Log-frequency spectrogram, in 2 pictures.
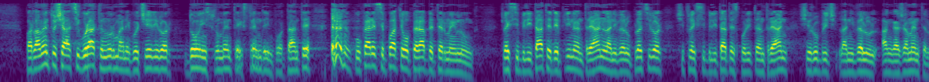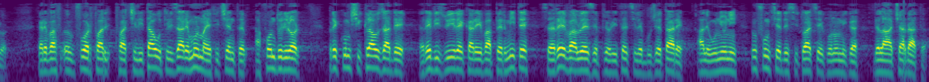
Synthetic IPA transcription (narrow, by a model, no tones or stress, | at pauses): parlame̞nt̪ulʃʲaːsiɡuɾat̪ɨnurmane̞ɡo̞t͡ʃie̞ɾilo̞r | d̪o̞wəinst̪ɾume̞nt̪e̞ːkst̪ɾe̞md̪e̞impo̞rt̪ant̪e̞kukaɾe̞se̞poat̪e̞o̞pe̞ɾape̞t̪e̞rme̞nluŋɡ | fle̞ksibilit̪at̪e̞d̪e̞plinəɨnt̪ɾe̞anʲlanive̞lulplət̪silo̞r | ʃifle̞ksibilit̪at̪e̞spo̞ɾit̪əɨnt̪ɾe̞anʲ | ʃiɾubɾit͡ʃʲlanive̞lulaŋɡaʒame̞nt̪e̞lo̞̰r | kaɾe̞vavorfat͡ʃilit̪aout̪ilizaɾe̞mult̪maje̞fit͡ʃie̞nt̪əafo̞nd̪uɾilo̞r | pɾe̞kumʃiklauzad̪e̞ | re̞vizuiɾe̞kaɾe̞jvape̞rmit̪e̞ | səre̞ːvalue̞ze̞pɾio̞ɾit̪ət̪sile̞bud͡ʒe̞t̪aɾe̞ale̞uniuni | ɨnfuŋkt̪sije̞d̪e̞sit̪uat̪sieːko̞no̞mikə | d̪e̞laːt͡ʃad̪at̪ə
